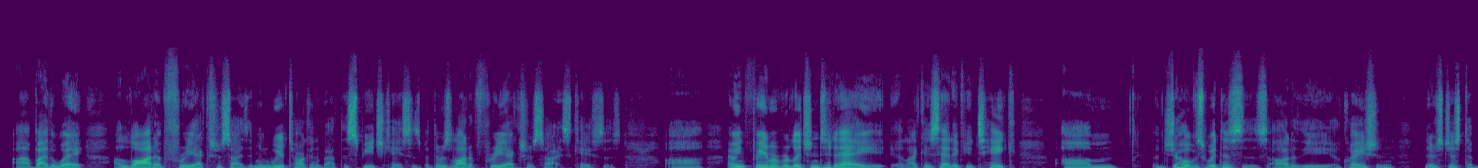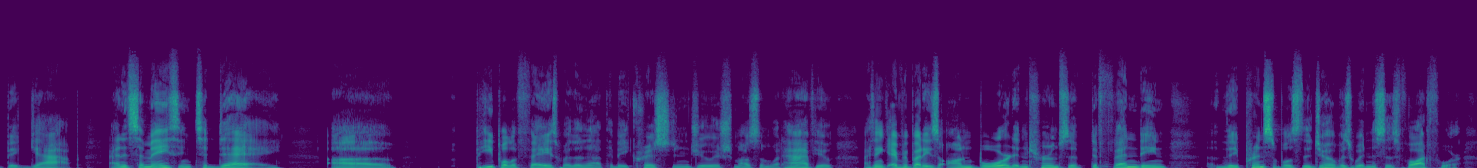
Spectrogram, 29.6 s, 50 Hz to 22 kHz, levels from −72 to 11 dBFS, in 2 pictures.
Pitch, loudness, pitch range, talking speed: 110 Hz, -25 LUFS, 100-125 Hz, 175 wpm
